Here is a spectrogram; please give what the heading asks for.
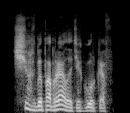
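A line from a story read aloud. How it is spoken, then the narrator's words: Hiss. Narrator (Russian): прошипел стириец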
